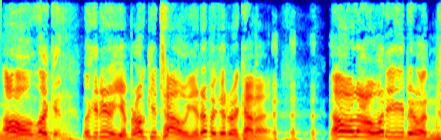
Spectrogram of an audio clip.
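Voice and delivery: very high-pitched broadcast announcer voice. Imagining a world where everyone talks in an announcer voice. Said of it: "everyone talks like an announcer".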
